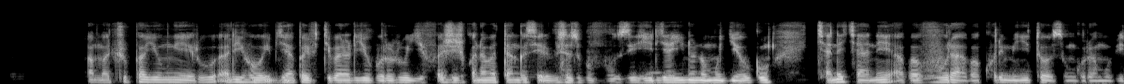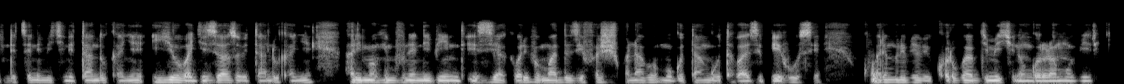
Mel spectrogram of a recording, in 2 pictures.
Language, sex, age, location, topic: Kinyarwanda, male, 25-35, Huye, health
